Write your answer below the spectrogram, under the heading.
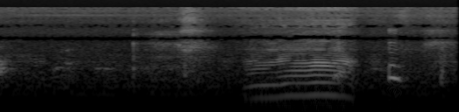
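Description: A single rough, buzzing snore on a breath in, between quiet stretches with faint room noise. Ordinary snoring.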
